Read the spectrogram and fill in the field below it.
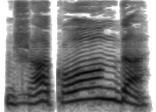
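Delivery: slow, solemn proclamation; grand announcement. Acted. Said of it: "торжественно провозгласил папа".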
